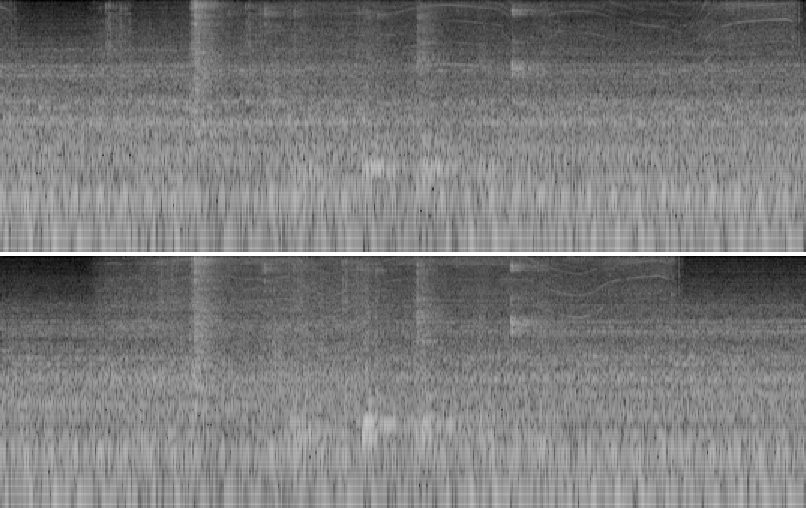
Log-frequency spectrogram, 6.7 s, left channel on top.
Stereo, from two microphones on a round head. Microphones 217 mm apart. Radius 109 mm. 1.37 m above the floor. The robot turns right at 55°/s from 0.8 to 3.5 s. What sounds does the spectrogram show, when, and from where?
0.0 s an engine running: 60° left, 1.4 m; by 6.7 s 150° right, 1.4 m
1.6 s chewing: 5° right (ahead or behind), 2.5 m; by 4.6 s 70° right (ahead or behind), 2.5 m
